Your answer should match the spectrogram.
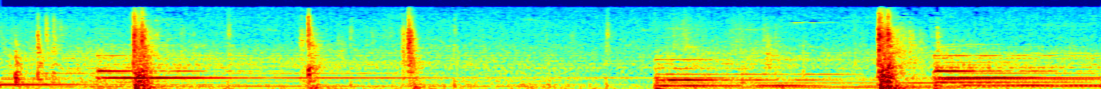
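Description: A car's back door clicks open and later slams shut with a loud thunk, among a few lighter knocks, all over the steady, low hum of an idling engine.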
